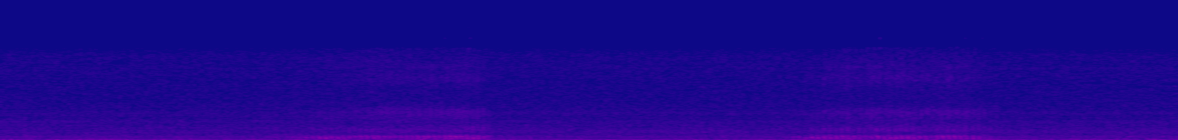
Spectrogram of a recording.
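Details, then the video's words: Snoring purr from a cat, low continuous rumbling with two longer, louder inhaled snore bursts spaced about three seconds apart over faint background hum. "Snore Purr"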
